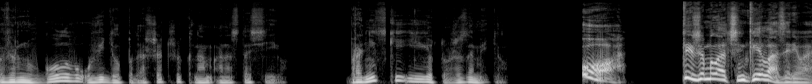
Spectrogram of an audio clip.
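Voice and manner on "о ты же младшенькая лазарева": very high, swooping, animated exclamation. A man exclaims as he notices a young woman approaching. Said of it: "воскликнул он".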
